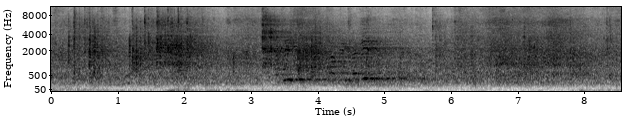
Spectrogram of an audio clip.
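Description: Ice hockey play: skate blades scraping and carving the ice, with scattered clicks and clatter of sticks and puck. Faint voices from the rink are heard under it.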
